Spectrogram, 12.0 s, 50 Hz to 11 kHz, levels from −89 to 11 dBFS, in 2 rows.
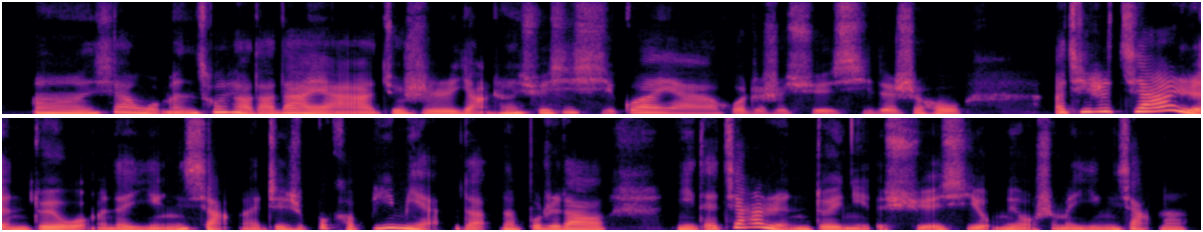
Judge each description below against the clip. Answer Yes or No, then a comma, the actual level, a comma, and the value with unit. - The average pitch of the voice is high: Yes, high, 210 Hz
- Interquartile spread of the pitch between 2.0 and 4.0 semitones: No, average, 4.7 semitones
